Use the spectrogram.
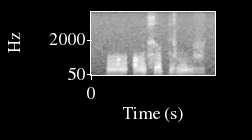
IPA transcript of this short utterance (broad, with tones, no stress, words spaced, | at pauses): ŋɔ˨ŋʔɔ˨ŋxʲɔ˨ pʲə˦vmi˨v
